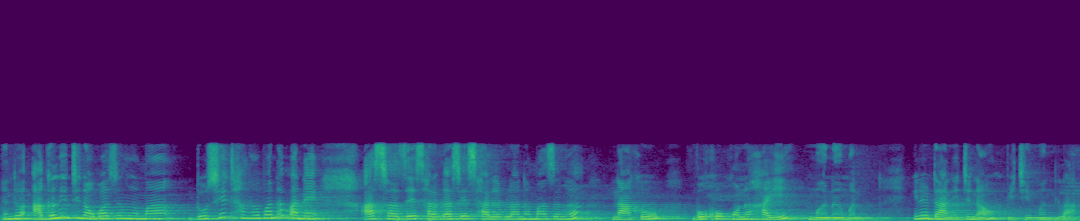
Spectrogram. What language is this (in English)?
Bodo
